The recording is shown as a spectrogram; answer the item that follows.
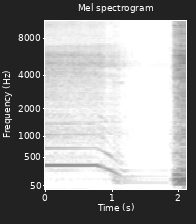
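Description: Electric guitar through a 15-watt practice amp whose speaker cone is sliced and stuck with sewing pins, knobs at 5: one held note fades, slides down in pitch about a second in and dies away. A faint amp hum is left.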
